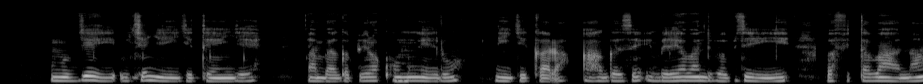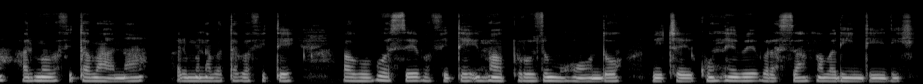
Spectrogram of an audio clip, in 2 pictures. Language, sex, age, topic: Kinyarwanda, female, 18-24, finance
